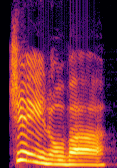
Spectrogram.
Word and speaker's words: Genova: However, some words are stressed on the third-to-last syllable, such as MAntova, GEnova, Udine.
